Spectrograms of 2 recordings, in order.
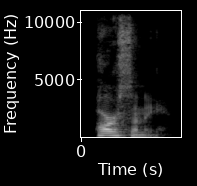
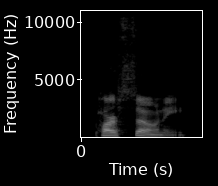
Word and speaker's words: Parsony: Parsony. Parsoni. Parsony, either one is okay.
